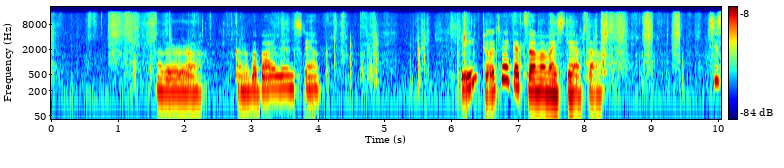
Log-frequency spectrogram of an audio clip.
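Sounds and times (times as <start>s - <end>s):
paper pages rustling: 0.0s - 6.4s, 7.9s - 10.0s.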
